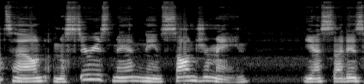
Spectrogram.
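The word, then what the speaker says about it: Saint-Germain: in a small town a mysterious man named s Germain yes that is how it's pronounced is trying to buy some apples when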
